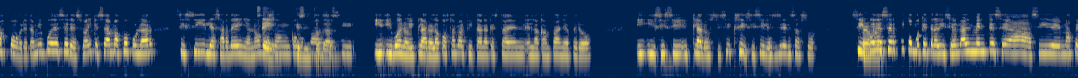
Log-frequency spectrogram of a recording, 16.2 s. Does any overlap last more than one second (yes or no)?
yes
